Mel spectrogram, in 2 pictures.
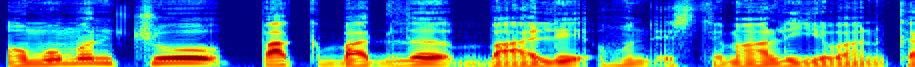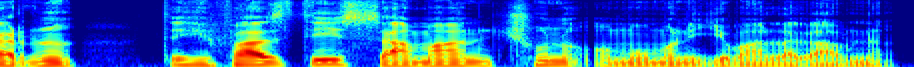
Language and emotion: Kashmiri, neutral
